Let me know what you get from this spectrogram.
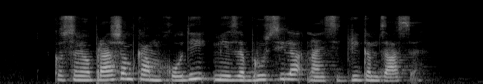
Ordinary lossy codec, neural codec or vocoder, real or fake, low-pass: AAC, 32 kbps; none; real; 9.9 kHz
